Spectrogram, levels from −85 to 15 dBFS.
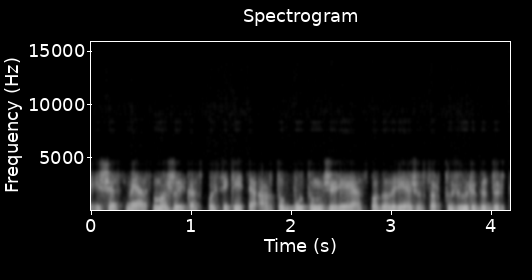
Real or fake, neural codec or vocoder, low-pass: real; none; 14.4 kHz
